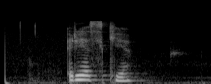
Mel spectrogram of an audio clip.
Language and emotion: Russian, neutral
